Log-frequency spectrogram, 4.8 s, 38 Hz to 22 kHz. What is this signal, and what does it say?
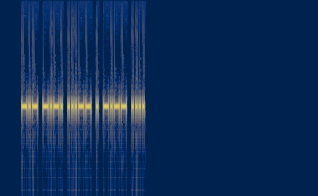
Morse code, heard as a keyed tone, about 46 wpm, 700 Hz. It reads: KC3EYH
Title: USA Call Signs - 6 Characters - Repeated 2x - 45wpm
